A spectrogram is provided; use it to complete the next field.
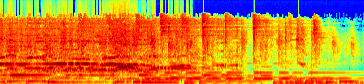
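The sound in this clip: Church audience cheering: loud, continuous shouts and whoops from many voices over sustained tonal sounds, holding steady throughout.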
